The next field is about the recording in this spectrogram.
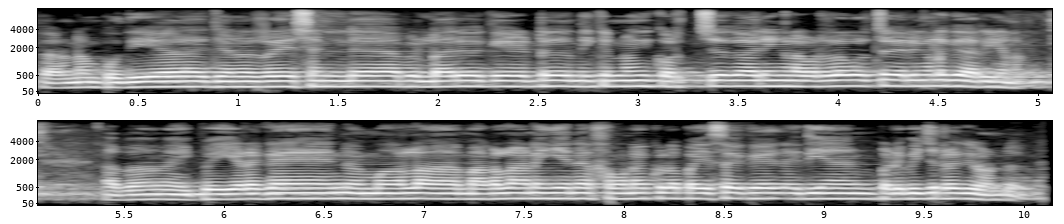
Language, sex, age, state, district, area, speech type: Malayalam, male, 30-45, Kerala, Pathanamthitta, rural, spontaneous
